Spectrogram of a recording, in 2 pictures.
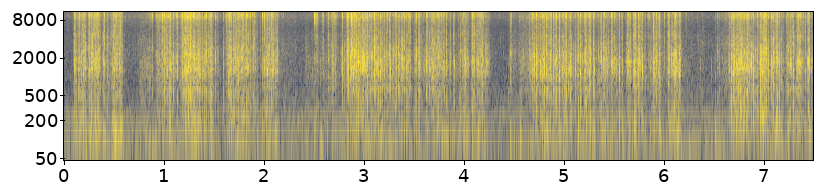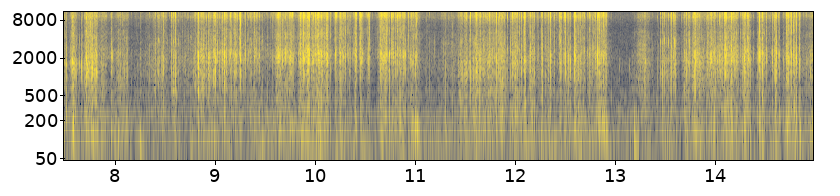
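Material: Nylon mesh.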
